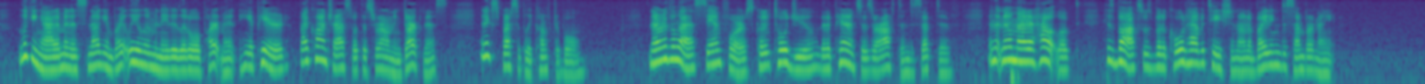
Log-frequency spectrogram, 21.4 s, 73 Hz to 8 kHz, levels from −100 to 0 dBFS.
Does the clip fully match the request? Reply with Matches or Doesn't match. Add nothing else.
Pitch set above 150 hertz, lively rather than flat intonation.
Matches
